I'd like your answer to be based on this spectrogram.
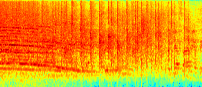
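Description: Brisk hand clapping from a small studio group at the start of a cooking challenge show, crisp and close. A voice speaks over the opening before the claps take over and quickly fade.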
